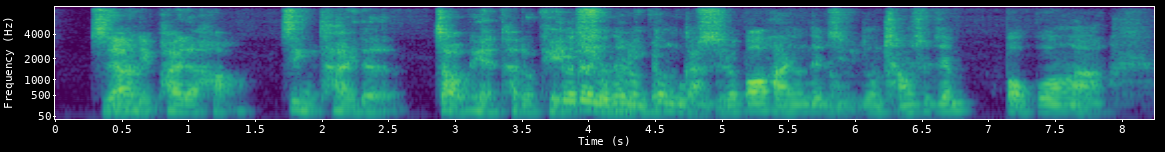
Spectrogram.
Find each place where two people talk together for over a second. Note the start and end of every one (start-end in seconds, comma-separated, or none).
3.8-5.1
